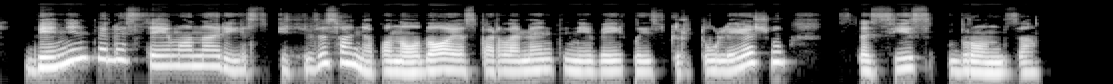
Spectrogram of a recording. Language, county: Lithuanian, Klaipėda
